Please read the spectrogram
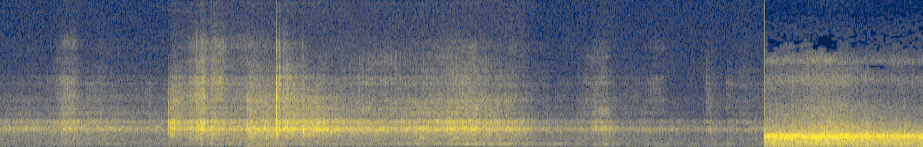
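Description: Hockey skate blades scraping and carving on wet rink ice close by, swelling in the middle, with one sharp click just before three seconds in. Near the end the sound jumps abruptly to a louder, steady rushing noise.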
